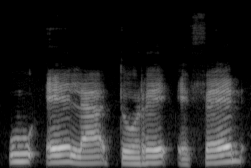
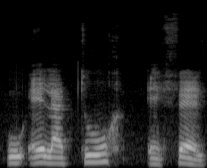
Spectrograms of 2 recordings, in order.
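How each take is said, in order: First: "Torre" dicho a la española, con erre vibrada; error con Torre. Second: "Tour" con u cerrada y erre francesa; Tour francés. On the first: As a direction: dice "Torre" como en castellano, despacio. (la profesora dice "Torre" en español) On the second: (la profesora corrige: "Tour" pronunciado en francés) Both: Shown as a demonstration. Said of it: "Torre se dice tour".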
